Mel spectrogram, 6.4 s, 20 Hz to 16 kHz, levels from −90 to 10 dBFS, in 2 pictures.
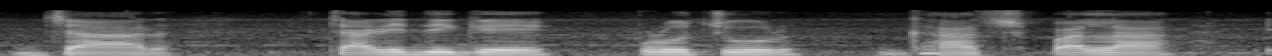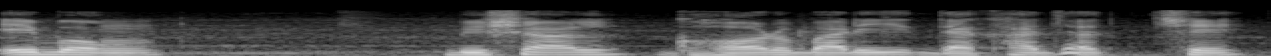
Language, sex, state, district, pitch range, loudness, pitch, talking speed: Bengali, male, West Bengal, Cooch Behar, 120-145 Hz, -16 LUFS, 135 Hz, 95 wpm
